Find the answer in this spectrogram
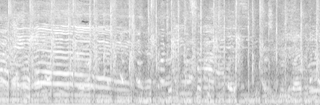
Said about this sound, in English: You got the video of when she got back on the plane? Yeah, this is everyone cheering and somebody takes a little dig. Another passenger takes a dig at her at the end.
